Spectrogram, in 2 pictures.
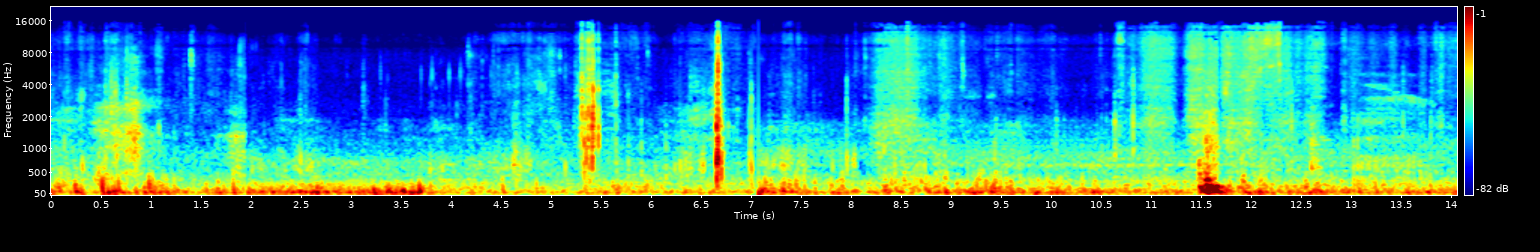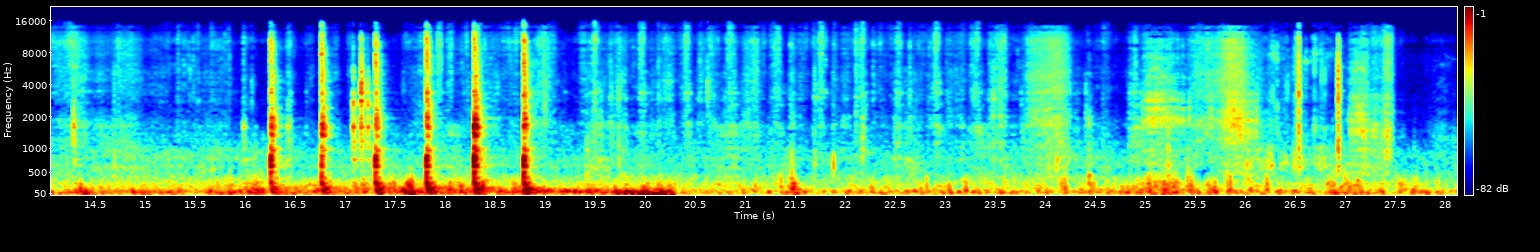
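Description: Hand tools clicking and knocking on metal under the car while the rear differential plug is loosened with a socket. The sharp clicks come in a quick irregular run about two-thirds of the way through, over a low rumble of wind on the microphone.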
